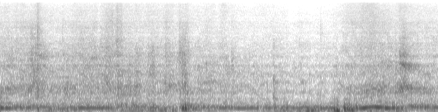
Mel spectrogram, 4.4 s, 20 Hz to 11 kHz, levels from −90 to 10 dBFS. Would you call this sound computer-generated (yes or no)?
yes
